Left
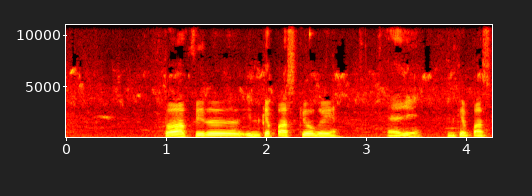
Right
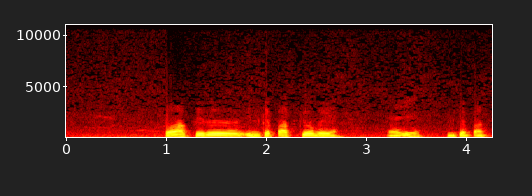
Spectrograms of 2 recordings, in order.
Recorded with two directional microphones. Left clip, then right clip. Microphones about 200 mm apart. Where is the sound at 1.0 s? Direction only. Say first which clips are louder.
Left 7 dB; 15° left (ahead or behind).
